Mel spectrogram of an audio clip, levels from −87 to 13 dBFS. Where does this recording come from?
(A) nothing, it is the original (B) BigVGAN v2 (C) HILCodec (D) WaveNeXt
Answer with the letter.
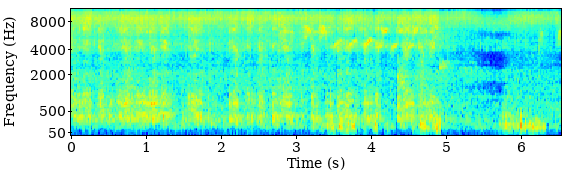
D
